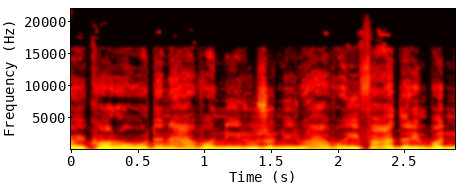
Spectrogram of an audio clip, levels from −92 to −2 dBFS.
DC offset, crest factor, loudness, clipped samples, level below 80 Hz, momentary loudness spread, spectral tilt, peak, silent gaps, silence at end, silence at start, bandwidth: under 0.1%; 14 dB; -26 LUFS; under 0.1%; -58 dBFS; 4 LU; -7 dB/octave; -12 dBFS; none; 0 s; 0 s; 19.5 kHz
